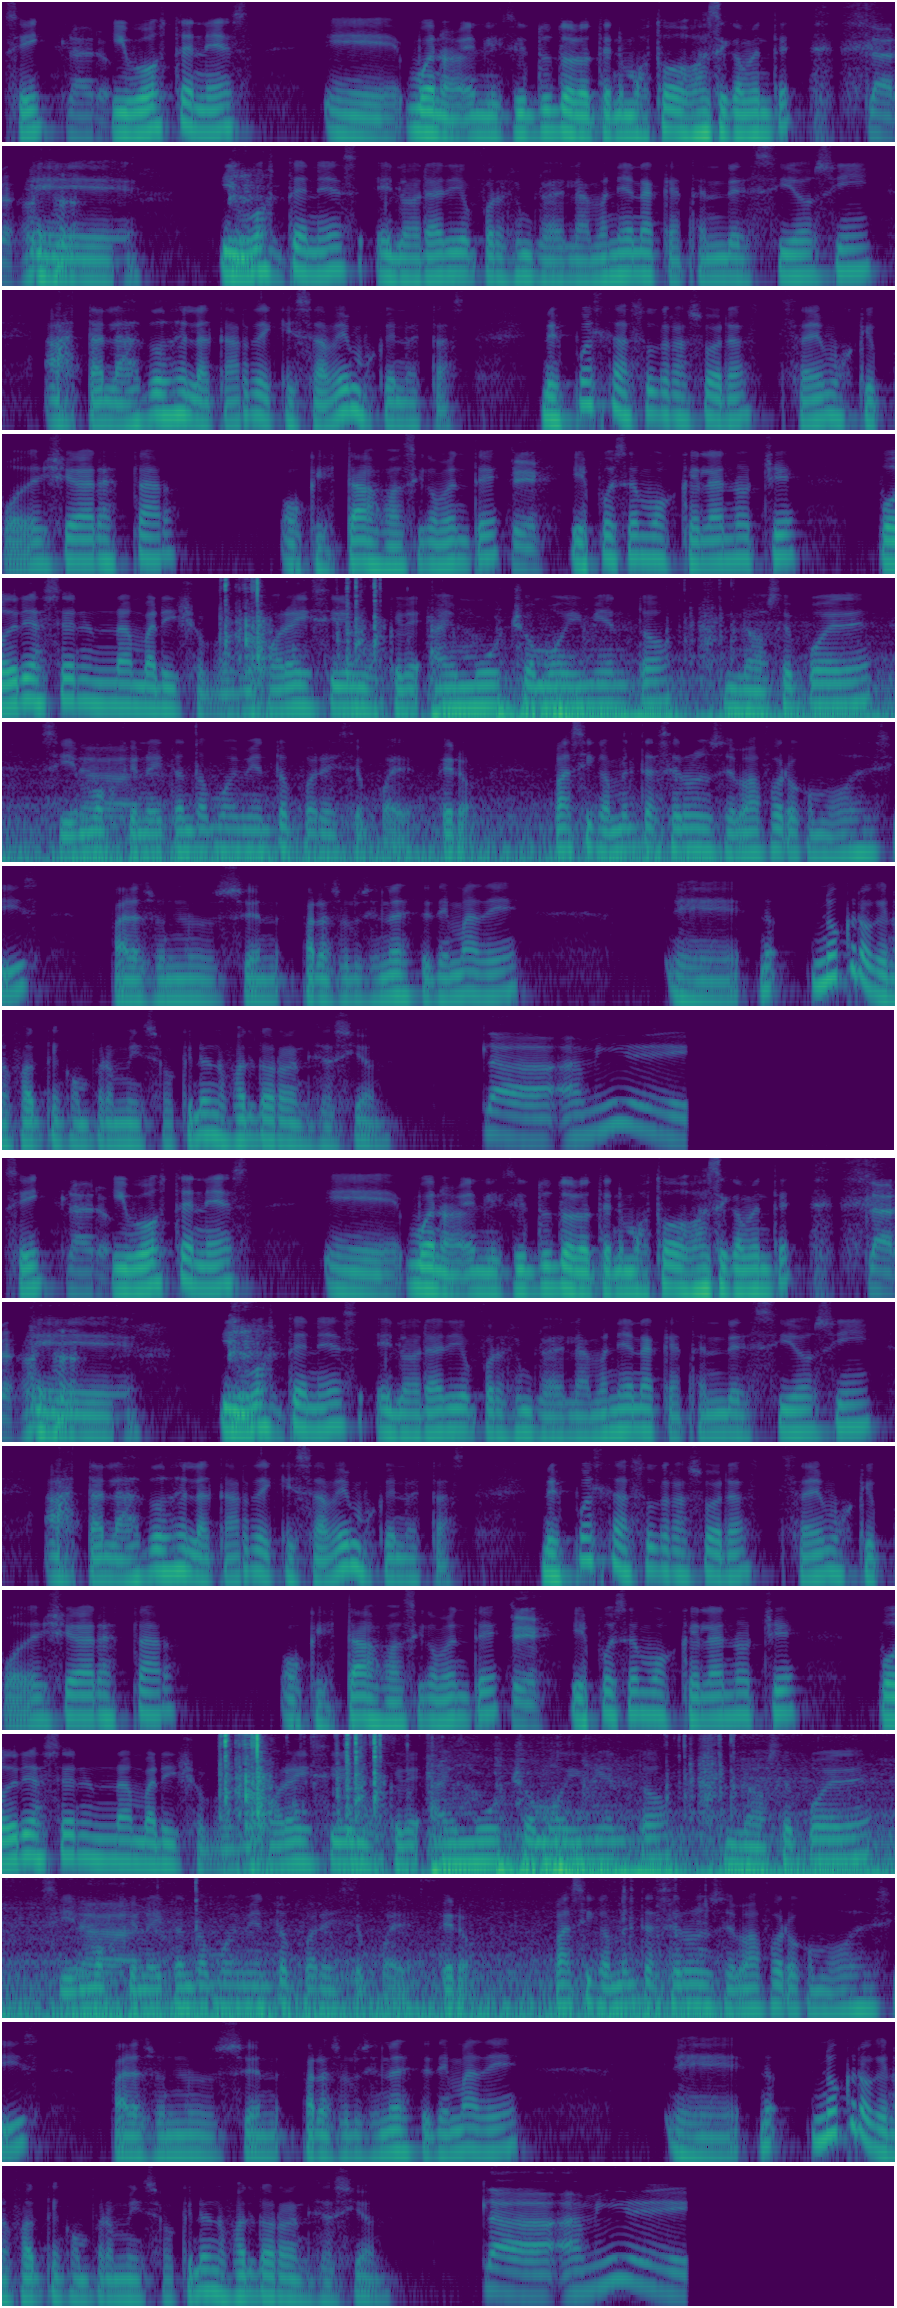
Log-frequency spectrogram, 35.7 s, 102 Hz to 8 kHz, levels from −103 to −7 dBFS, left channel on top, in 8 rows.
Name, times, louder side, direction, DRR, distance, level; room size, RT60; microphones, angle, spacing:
voice 1, 0.0-1.2 1.6-5.1 5.6-14.3 14.8-15.9 16.2-17.4 17.8-24.7 25.1-27.0 27.3-29.4 30.1-33.2, equal, ahead, 0.8 m, -55 dB
voice 2, 4.3-4.9 5.6-5.9 15.9-16.1 22.7-23.1 33.6-34.7, right 2 dB, 30° right, 1.4 m, -59 dB
sound 1, 18.9-26.1, right 5 dB, 65° right, 0.6 m, -51 dB
head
